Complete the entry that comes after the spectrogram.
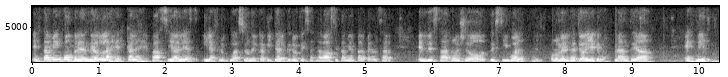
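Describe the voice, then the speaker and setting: A woman's ordinary speaking voice, medium in pitch, at a moderate pace with fairly even intonation. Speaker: guest speaker on a book. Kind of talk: online reading group talk.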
